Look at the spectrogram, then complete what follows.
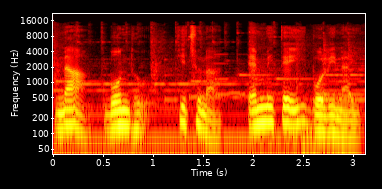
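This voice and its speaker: A man's voice: mid-range voice, lively intonation, measured pace, close to an everyday voice. A man as a bluffing cartoon boy, music behind. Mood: bragging, evasive. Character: boastful young boy who bluffs to his friends. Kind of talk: Bengali cartoon dialogue.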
